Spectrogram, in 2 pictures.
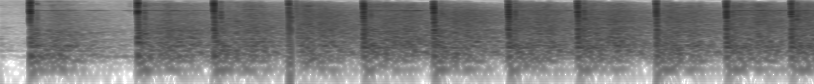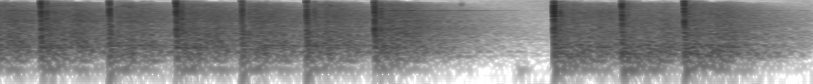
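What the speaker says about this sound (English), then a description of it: "You can see as I hammer that in" Rapid, steady hammer blows driving pinch dogs into glued wood, about two or three per second, loud and close, with a short pause before a few final strikes.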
